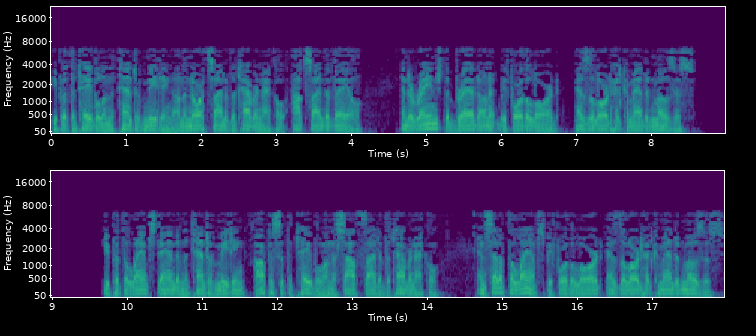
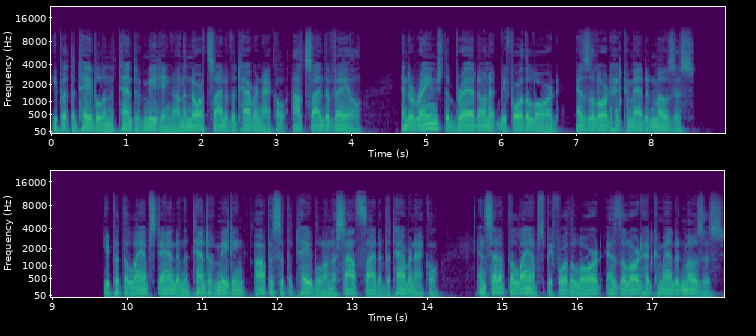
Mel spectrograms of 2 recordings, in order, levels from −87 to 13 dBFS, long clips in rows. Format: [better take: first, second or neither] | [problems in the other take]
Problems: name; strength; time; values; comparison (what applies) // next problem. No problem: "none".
second | garbled, watery; badly; nothing above 6.5 kHz; slightly in the second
